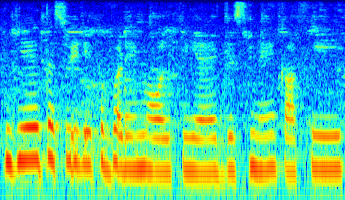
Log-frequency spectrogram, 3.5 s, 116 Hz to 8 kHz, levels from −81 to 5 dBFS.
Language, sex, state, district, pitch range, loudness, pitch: Hindi, female, Punjab, Kapurthala, 220-255 Hz, -16 LUFS, 225 Hz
